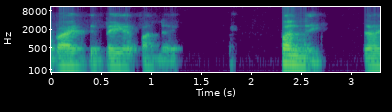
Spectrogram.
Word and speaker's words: Fundy: Fundy, did I say it right? Fundy, yeah.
